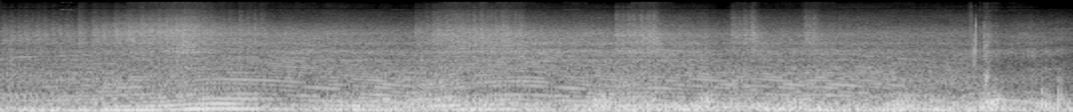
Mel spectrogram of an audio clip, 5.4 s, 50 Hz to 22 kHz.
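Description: A convoy of motorcycles rolls into Mongolia's 2026 opening parade of cars and motorbikes, a loud, steady roar of engines with repeated revving surges close by.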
